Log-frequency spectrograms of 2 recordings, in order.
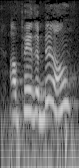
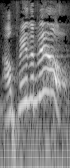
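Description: First: Said in the usual way. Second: I'll pay the BILL said higher and louder; BILL pushed up high and loud, as a real promise; Paul's generous "bill" called out high and loud; emphatic offer. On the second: Shown as a demonstration. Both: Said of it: "He's suggesting".

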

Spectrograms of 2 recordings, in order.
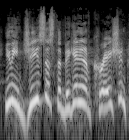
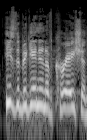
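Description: First: Imitated sceptical question, rising at the end; doubting listener. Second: Said in the usual way. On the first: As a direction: echo it back as a quick, doubting question. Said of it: "You say".

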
